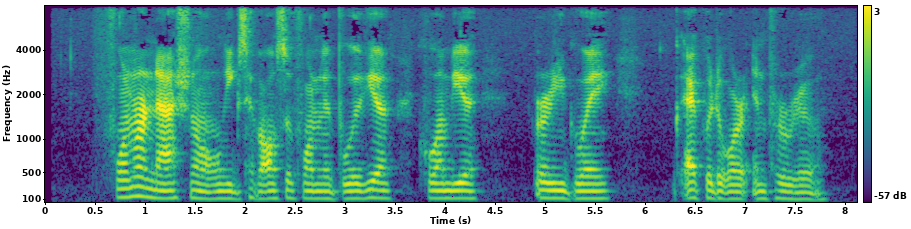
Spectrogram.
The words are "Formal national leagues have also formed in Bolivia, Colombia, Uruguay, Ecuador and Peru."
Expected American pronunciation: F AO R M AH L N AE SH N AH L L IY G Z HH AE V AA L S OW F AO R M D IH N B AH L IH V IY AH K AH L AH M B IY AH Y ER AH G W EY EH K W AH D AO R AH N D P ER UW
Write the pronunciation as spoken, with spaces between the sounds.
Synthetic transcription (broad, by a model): F AO R M AH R N AE SH N L L IY G Z HH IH V AA L S OW F AO R M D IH B AH L IH V IY AH K AH L AH M B IY AH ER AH G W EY EH K W AH D AO R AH N P ER UW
